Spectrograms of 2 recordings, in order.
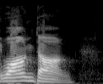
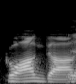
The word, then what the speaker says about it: Guangdong: Oh my God, he signs with the Chinese team, um, Gongdong for two months. Is that is that how you would pronounce uh, the name? I'd probably go team? Guangdong. Guangdong.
